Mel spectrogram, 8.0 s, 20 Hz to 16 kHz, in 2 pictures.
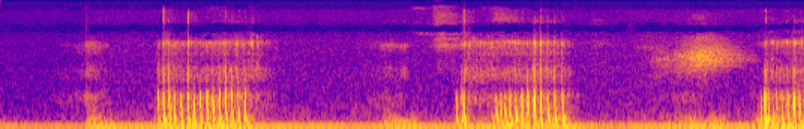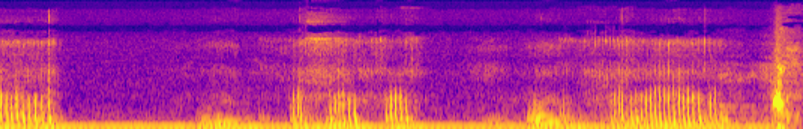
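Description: Soft, regular snoring breaths from an infant, about 40 a minute, with quiet pauses between them.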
